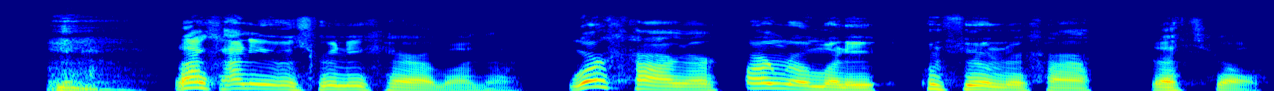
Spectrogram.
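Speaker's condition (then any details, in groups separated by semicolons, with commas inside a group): Mouth cancer surgery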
